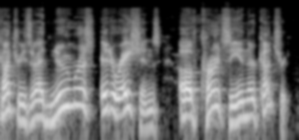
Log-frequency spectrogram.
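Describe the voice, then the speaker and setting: With an American accent, a man talks at a fairly quick pace in an animated tone, his pitch swinging very widely over a silent background on a very clean recording. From United States. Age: 60s. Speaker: retired financial planner. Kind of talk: interview.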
